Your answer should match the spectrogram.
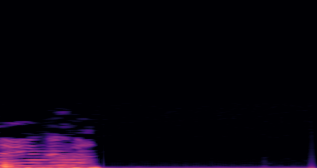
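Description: A singer holding a wavering, vibrato-laden note over musical accompaniment, cut off abruptly just under a second in, leaving only a faint steady low hum.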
